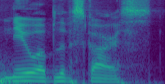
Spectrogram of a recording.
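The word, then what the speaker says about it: Ne Obliviscaris: How do you pronounce the name again? Neo Obliviscaris.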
